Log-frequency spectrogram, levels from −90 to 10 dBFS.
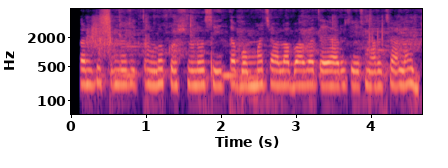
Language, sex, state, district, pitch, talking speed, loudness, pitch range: Telugu, female, Andhra Pradesh, Sri Satya Sai, 210 Hz, 130 wpm, -15 LUFS, 205-215 Hz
